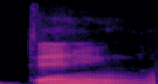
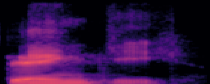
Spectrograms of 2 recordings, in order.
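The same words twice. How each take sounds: First: Dang as one syllable, no final "ee"; mispronounced Dang. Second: Dengue in two syllables, "DENG-ghee"; corrected Dengue. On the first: Real, not acted. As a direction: say Dang for dengue, dropping the ending. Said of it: "I don't know how to pronounce it". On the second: Shown as a demonstration. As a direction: say Dengue with a final "ee". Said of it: "that's pronounced dengue".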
